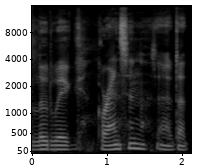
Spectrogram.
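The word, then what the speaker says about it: Ludwig Göransson: B Jordan and well but see working with Ludwig grandson that's how you say his name like you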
